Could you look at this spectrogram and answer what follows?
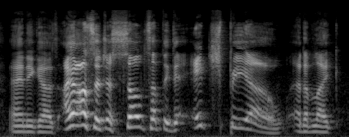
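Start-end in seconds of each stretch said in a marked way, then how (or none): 0.7-2.8 high, loud name-dropping; flamboyant boasting. Retold or imitated. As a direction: brag grandly as the showy old man. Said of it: "so extravagant and flamboyant".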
